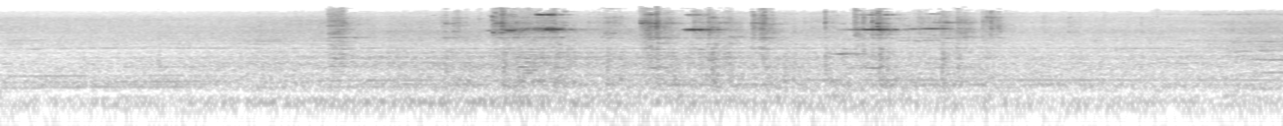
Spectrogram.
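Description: Volvo crawler excavator's diesel engine running steadily under hydraulic work, with a run of high metallic squeals and clanks from the machine in the middle as it swings and moves.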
